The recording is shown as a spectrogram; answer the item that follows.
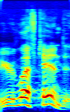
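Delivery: flat statement ending in rising tune on left-handed. Explaining inflection, the speaker demonstrates a statement said as a question. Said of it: "you understand from my tone of voice".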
